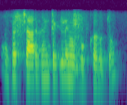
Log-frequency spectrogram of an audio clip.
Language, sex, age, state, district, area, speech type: Hindi, male, 45-60, Madhya Pradesh, Bhopal, urban, conversation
